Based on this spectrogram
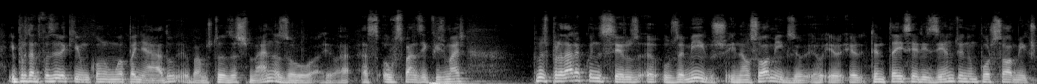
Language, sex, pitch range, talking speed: Portuguese, male, 110-140 Hz, 250 wpm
